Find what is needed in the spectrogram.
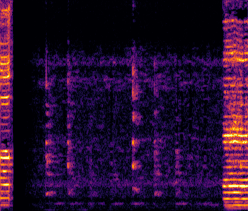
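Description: Song music cuts off abruptly at the start, leaving a very quiet gap with about six faint, irregular clicks.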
